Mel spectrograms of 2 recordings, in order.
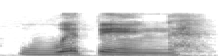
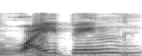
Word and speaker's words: whipping: Um, instead of wiping, it is whip. Whipping. Whipping. Whipping. Okay. Uh, let's use a short I whi. Instead of whipping, whi whipping. Whip. Whipping. Okay. Much better. Now, uh, with this word, remember class, if it has a wh that is going to be whip. Okay. To whip. Without the H that would be wipe. Okay. Wiping and whipping. Okay. With the H is whipping.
